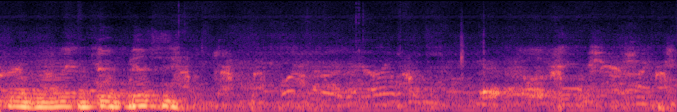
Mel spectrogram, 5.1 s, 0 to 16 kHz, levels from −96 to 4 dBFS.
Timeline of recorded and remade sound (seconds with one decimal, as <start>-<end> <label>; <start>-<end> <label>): 0.0-5.1 remade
